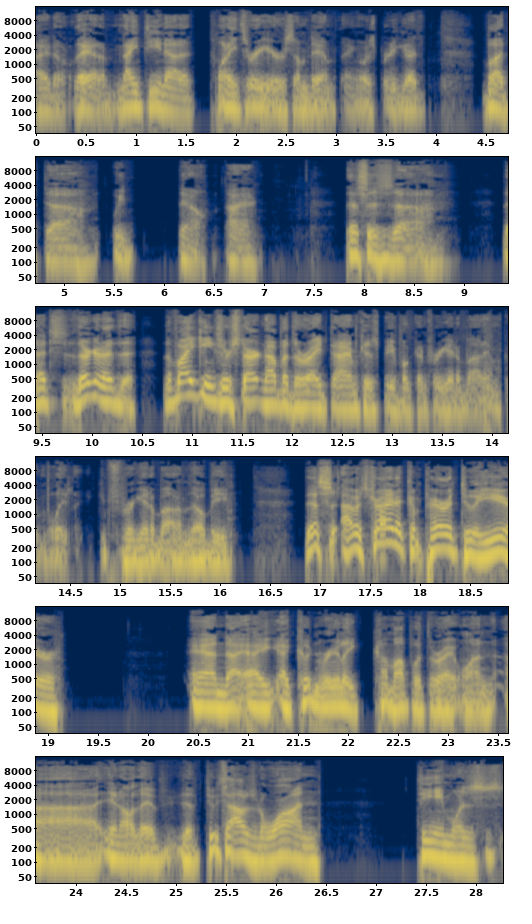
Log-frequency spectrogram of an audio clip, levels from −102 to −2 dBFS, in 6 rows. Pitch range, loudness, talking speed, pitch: 95-130 Hz, -22 LUFS, 175 wpm, 115 Hz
